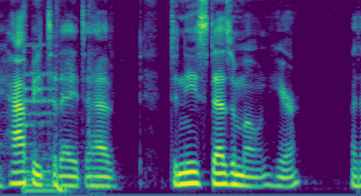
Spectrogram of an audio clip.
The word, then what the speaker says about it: DeSimone: Well, you didn't really say it right, but it's okay. DeSimone, no? DeSimone. DeSimone. DeSimone.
